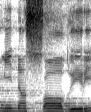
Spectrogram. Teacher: lam takrif yang bertemu shad atau alif lam yang bertemu shad Idogam syamsiah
